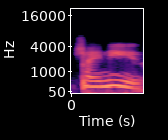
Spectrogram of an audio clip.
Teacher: The second syllable is stressed.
